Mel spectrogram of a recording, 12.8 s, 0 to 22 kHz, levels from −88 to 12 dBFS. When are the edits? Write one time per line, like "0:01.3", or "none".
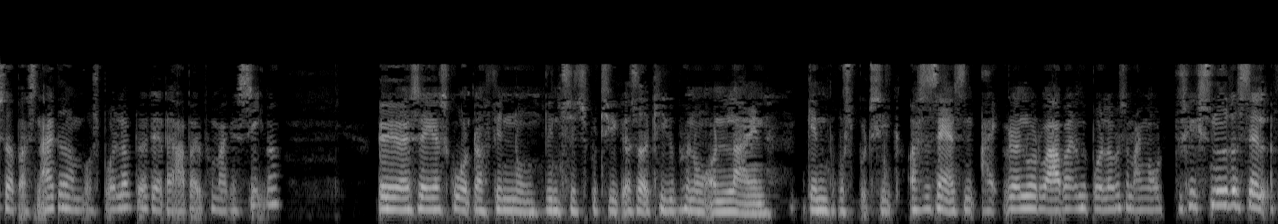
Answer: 0:09.0
0:11.6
